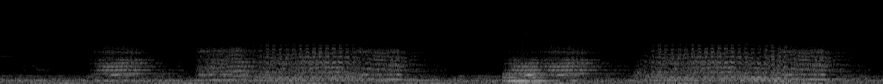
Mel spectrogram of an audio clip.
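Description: An electronic panel plays short musical tones.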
